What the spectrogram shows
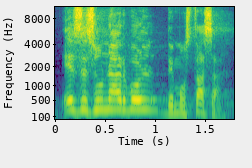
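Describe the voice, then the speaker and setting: High-voiced preacher in a hall. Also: male voice, moderate pace. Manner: animated preaching, addresses listeners as brother. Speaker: pastor. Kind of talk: sermon. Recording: reverberant hall with soft music.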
